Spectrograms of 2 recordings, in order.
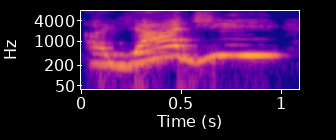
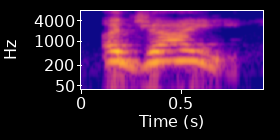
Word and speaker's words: Ajayi: it off it and it literally is as it is spelled ajayi and i still get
